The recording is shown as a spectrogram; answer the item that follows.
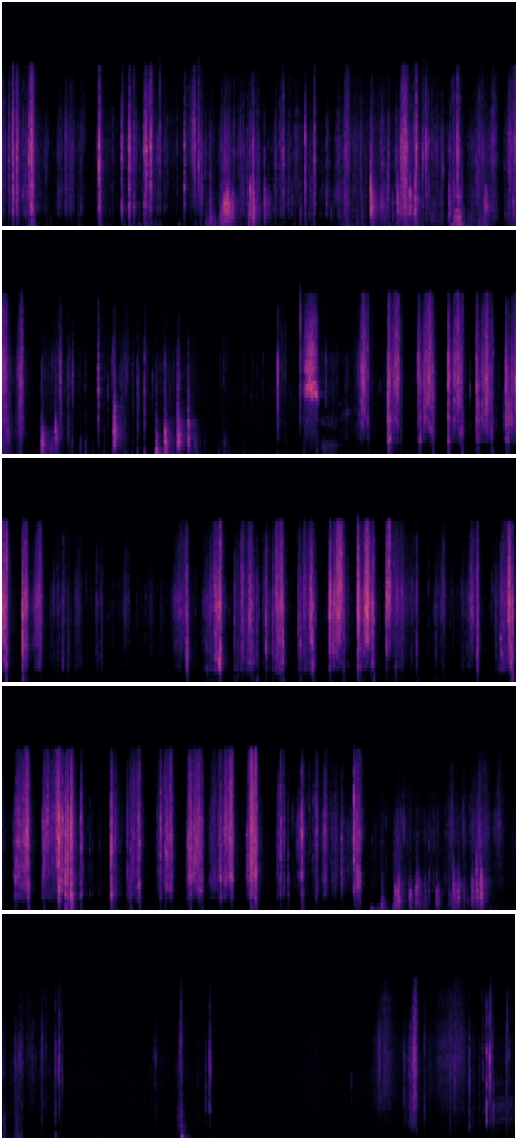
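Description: A deck of oracle cards being shuffled by hand: rapid runs of soft card flicks and slaps, in several bursts separated by short pauses, dying away a few seconds before the end apart from one sharp tap.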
